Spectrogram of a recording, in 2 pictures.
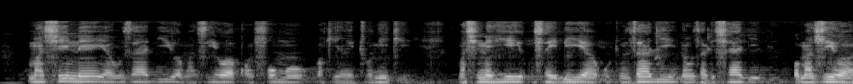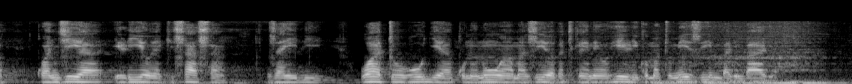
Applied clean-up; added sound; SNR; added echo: none; none; none; reverberation time 0.6 s.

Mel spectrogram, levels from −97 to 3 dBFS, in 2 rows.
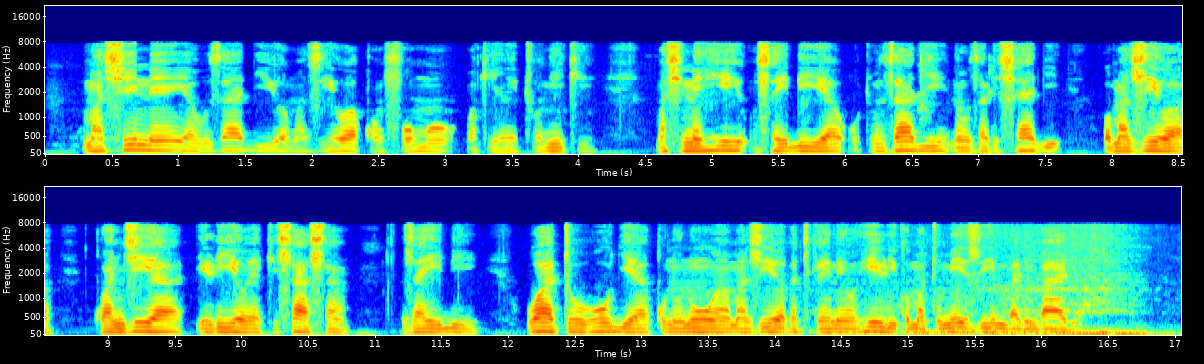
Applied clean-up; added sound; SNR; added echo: none; none; none; none.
